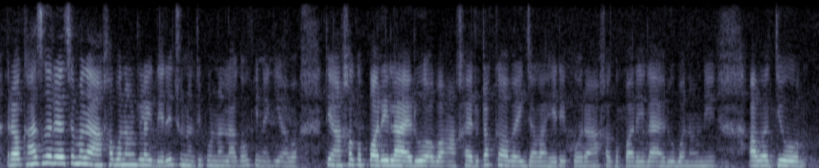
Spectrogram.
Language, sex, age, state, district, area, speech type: Nepali, female, 18-30, West Bengal, Darjeeling, rural, spontaneous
